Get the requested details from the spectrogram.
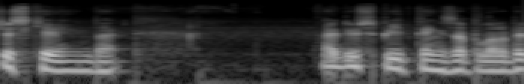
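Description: A man speaks at a medium pitch with a Canadian accent and a bright, sharp tone. The recording is very clean, with a silent background. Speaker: drawing teacher. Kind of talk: tutorial. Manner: casual.

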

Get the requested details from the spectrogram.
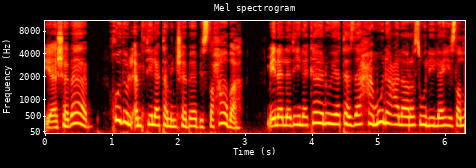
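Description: A woman's high voice with ordinary pitch variation at a moderate pace, very cleanly recorded against a silent background, dry and close with no echo. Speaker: voice-over narrator. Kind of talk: audiobook reading of religious essay.

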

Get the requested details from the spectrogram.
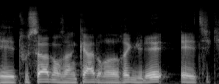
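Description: Against a quiet background, a man talks at a very slow pace with fairly even intonation. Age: 30s. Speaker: pre-sales engineer. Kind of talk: corporate recruitment testimonial. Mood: calm, positive. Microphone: lapel.

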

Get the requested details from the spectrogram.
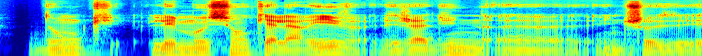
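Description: Recorded very cleanly against a silent background, a man with a plain, everyday voice speaks at a fairly low pitch with fairly even intonation. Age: 30s. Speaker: para-badminton athlete. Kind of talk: interview.

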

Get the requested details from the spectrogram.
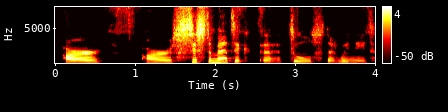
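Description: A woman with a Dutch accent speaks in a dark, mellow tone. The sound is dry with no echo, over a quiet background. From Netherlands. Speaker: architect and urban designer; architect giving a lecture. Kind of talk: lecture. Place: home room.

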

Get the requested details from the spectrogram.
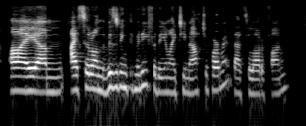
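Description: A very fast-talking woman with an American accent, medium pitch and ordinary pitch variation against a quiet background. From US South, rural Louisiana. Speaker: finance executive and board member; guest. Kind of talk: motivational talk. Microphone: video call.

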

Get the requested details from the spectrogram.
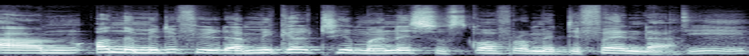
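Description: A man's fairly high voice with a dark, mellow tone, at a fairly quick pace over a quiet background. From South Africa. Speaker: football fan pundit. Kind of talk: casual football match analysis. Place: studio. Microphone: handheld.

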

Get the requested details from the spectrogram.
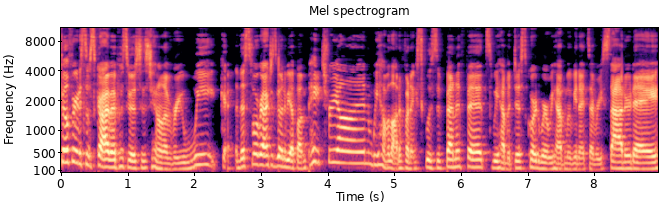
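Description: A man talks at a very fast pace with hardly any pauses. His pitch swings very widely. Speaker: reaction video creator. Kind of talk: casual vlog chat. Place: home room. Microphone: earbuds.

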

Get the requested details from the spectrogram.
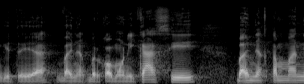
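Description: A man's very deep, low voice moves along at a moderate pace. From Bandung, West Java. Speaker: business leader and chamber of commerce official. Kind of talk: casual interview chat. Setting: studio. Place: studio.

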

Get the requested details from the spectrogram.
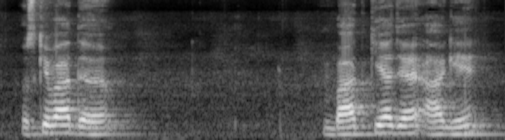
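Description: In a room with audible echo, a man talks at a slow pace with a fairly high pitch, little pitch movement, and a slightly mellow tone.

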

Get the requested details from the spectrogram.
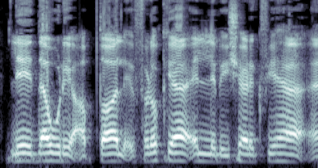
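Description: Speaking with an Egyptian accent at a moderate pace, a man is heard against a quiet background. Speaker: sports news presenter; news presenter. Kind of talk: news reading. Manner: hesitant fillers. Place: home room. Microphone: phone near.

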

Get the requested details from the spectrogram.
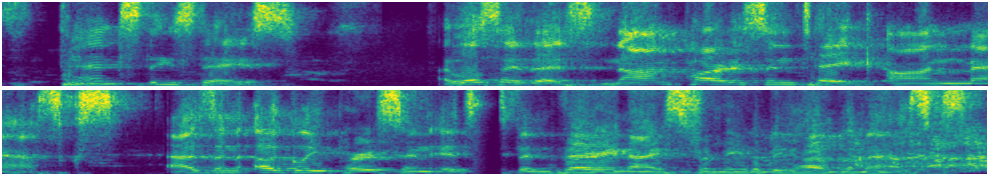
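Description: Noticeable background noise and audible room echo surround the voice. A man speaks fairly slowly at a fairly high pitch. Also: ordinary pitch variation. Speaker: stand-up comedian. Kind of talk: stand-up. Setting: stage with audience. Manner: animated.

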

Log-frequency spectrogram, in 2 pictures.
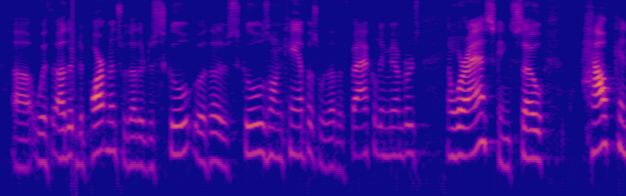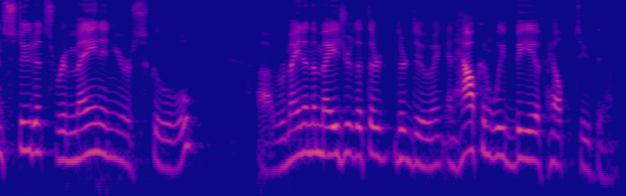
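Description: A man with a Southern US accent, high in pitch, at a fairly quick pace with ordinary pitch variation. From Kentucky. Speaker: professor. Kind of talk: lecture. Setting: stage with audience. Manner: halting. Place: classroom. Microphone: lapel.

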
